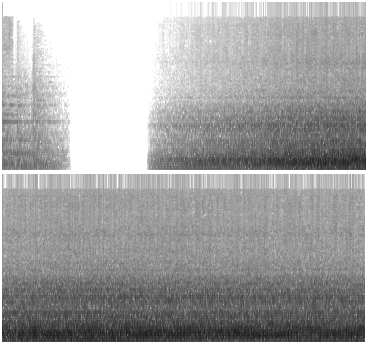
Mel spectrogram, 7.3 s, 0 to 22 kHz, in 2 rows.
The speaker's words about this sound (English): It's November 3rd, 2022, and I'm on a small 12-seater plane flown by the local Nepalese carrier, Summit Air. My flight time today, 18 minutes.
